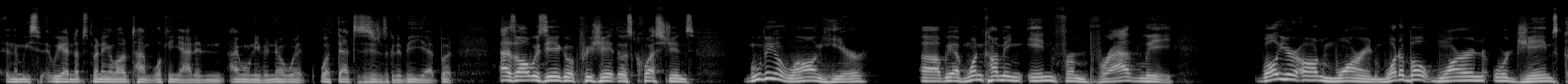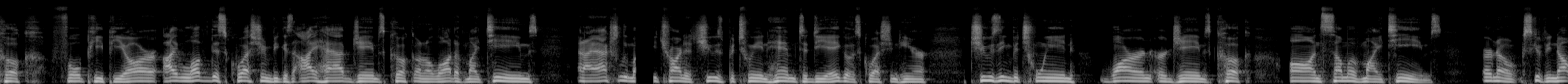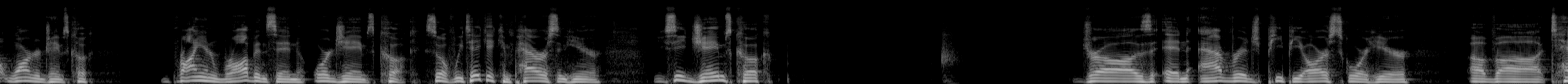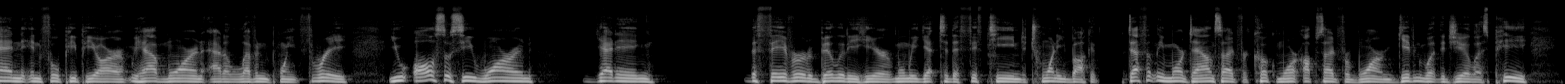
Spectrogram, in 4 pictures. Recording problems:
audio cutting out; at 22 s and at 58 s

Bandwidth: 15.5 kHz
